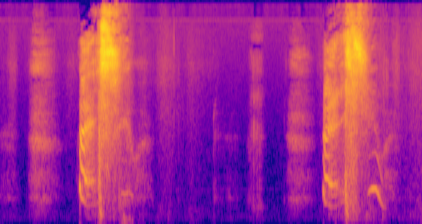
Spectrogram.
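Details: Sneezing fit ongoing about ten minutes with big build-ups: two forceful, explosive sneezes, each preceded by a quick inward breath, coming close together.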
